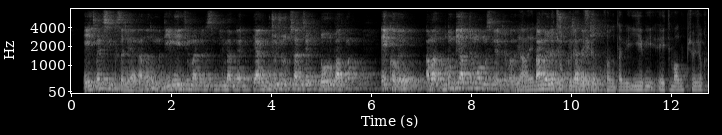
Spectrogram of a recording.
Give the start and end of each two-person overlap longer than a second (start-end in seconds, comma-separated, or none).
8.9-10.6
